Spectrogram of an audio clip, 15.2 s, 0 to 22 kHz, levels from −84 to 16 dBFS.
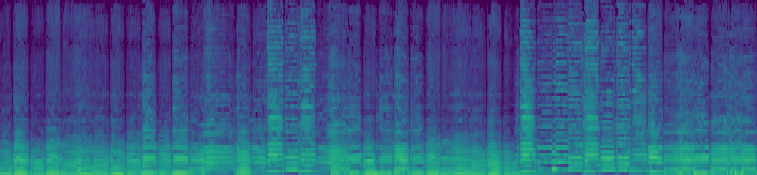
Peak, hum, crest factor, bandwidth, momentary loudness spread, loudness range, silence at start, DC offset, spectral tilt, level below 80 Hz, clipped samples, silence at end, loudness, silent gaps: -2 dBFS; none; 16 dB; over 20 kHz; 5 LU; 1 LU; 0 s; under 0.1%; 0.5 dB/octave; -68 dBFS; under 0.1%; 0 s; -17 LUFS; none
